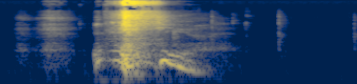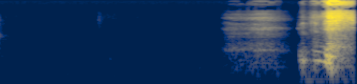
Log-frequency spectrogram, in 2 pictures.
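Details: Two loud, unstifled sneezes, each a sharp, sudden explosive burst after a brief inward breath, showing the spray that results from not stifling; sneeze.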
